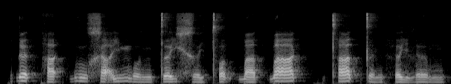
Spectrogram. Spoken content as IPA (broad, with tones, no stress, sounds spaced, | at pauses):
ɗ ə˦˥ t̚ h a̰˧˨ j ɓ u˧ x a̰˧˥ j m o̤˨˩ n t̪ ə˨˦ j x ə̤˨˩ j t̪ʰ ɔ̰˧˨ n ɓ a˨˩ t̚ ɓ a˦˥ k̚ | t̪ʰ a˦˥ t̚ t̪ ə̤˨˩ n h ə˧˩ j l ə̤˨˩ m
